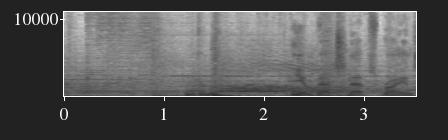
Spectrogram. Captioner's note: dramatic music; impact pounds; crowd gasping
